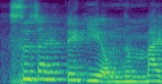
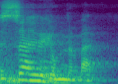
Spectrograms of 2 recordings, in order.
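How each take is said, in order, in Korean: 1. 단어를 또렷하고 온전하게 발음해요. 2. 단어를 웅얼거리고 삼켜요.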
